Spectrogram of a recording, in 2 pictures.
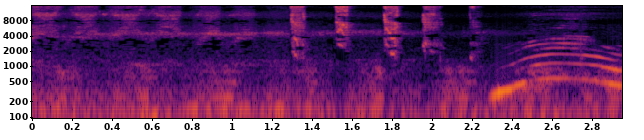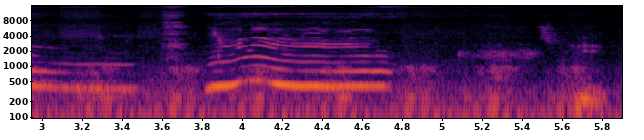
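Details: Domestic cat giving two drawn-out meows, each rising and then falling, over background music and clattering noises.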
